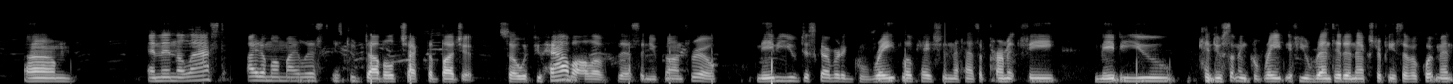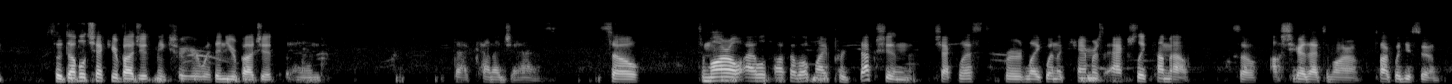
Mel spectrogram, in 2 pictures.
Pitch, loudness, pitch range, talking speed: 145 Hz, -22 LUFS, 130-155 Hz, 190 wpm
